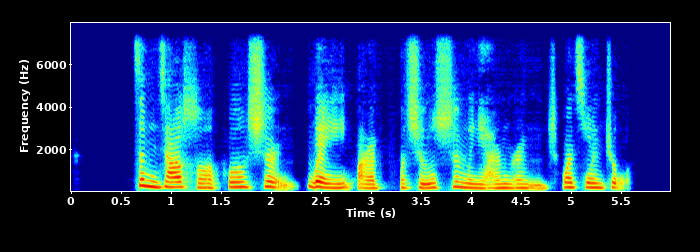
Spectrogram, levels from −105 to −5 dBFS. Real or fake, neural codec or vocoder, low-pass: fake; codec, 16 kHz, 0.5 kbps, FreqCodec, larger model; 7.2 kHz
